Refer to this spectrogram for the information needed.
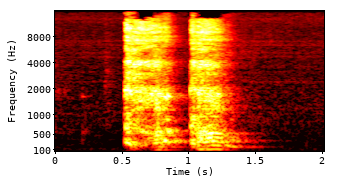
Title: Girl coughing 98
